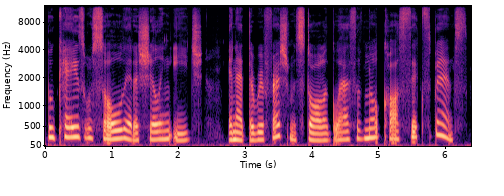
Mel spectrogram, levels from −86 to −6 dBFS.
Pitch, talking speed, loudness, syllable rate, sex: 200 Hz, 170 wpm, -19 LUFS, 4.3 syllables/s, female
